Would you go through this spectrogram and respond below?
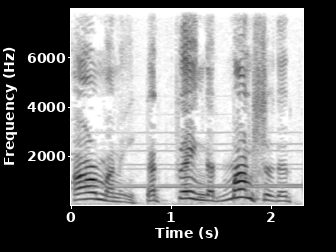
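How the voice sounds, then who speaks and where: An actor playing a paranoid, obsessed gambler husband in a radio drama, intense and given to stammering repetitions. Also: male voice, high-pitched, very animated, normal speed, pushed and bright, soft background music, heavily acted. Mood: outraged. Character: obsessed, paranoid gambler husband, grimly stubborn then panicked.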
